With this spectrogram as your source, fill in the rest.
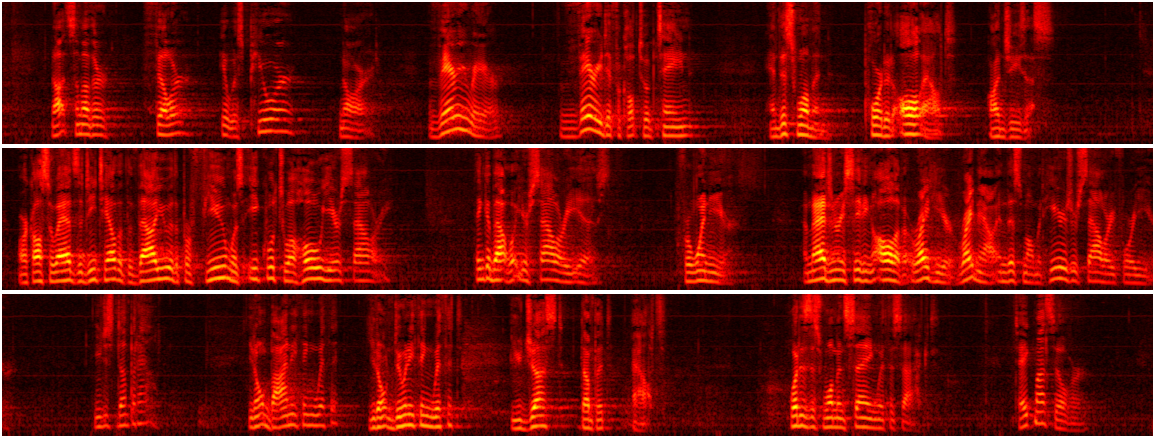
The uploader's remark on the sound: this past Sunday, March 20 at Redeemer Presbyterian Church in Charleston, SC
